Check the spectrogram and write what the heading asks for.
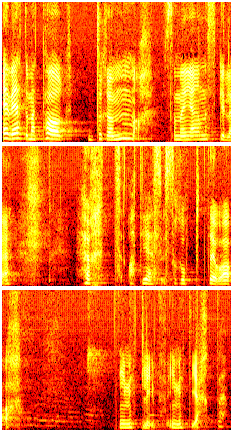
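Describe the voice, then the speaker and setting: A woman preaching a sermon in a heartfelt, moved way, pausing with fillers as she speaks. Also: medium pitch, fairly even intonation. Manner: heartfelt, moved, laughs softly, pauses with fillers.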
